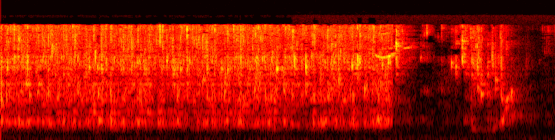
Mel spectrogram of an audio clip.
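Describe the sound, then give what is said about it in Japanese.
Lotion and hot water pouring into a washbasin, a steady splashing flow that stops about two-thirds through, then a few soft gurgles and drips before fading, all fairly faint. “まずは、ローションとお湯を洗面器にたっぷり入れて、”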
